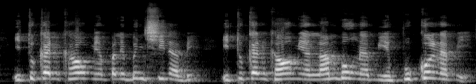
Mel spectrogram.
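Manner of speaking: agitated amazement. Acted. Abu Sufyan watching former enemies march into Mekah, high agitated amazement. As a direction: pitch it up and hammer out each clause.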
